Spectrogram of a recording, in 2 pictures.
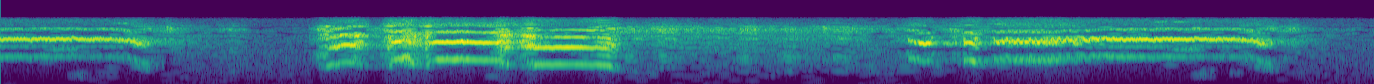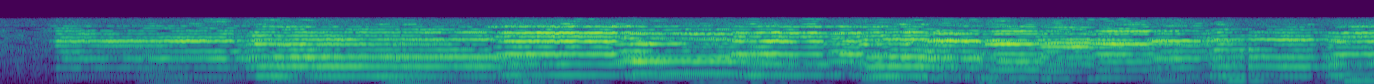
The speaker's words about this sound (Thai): ในที่สุดเวลาก็มาถึงท้องฟ้าเริ่มสางเสียงไก่ขันรับอรุณแว่วมาตามสายลม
